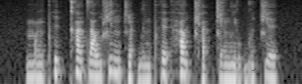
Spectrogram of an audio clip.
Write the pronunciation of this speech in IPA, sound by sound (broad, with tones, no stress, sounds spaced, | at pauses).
m a˧ ŋ pʰ i˦ ʔ kʰ ã˦ t̪ a˧ w ɕ e˥˧ ŋ t͡ɕ ã˨ p̚ ɡ ə˨˩ n pʰ e˦ ʔ h a˥˧ w t͡ɕʰ ã˨ t̚ t͡ɕ a˧ ŋ l j u˨˩ ɡ u˧ t͡ɕ e˥˧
